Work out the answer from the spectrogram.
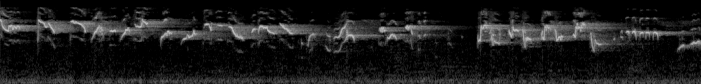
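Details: Continuous high twittering from an Oriental white-eye, used for luring birds and tutoring other songbirds: rapid thin chirps and slurred whistles in long bursts, with a short dip in volume midway before the torrent resumes.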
